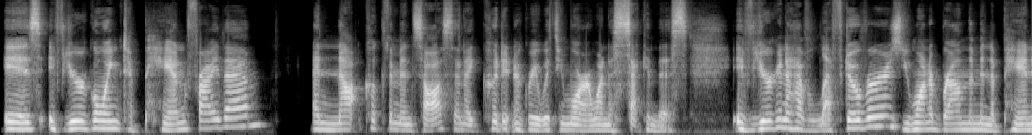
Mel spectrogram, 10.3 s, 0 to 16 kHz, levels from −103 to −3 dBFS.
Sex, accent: female, American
